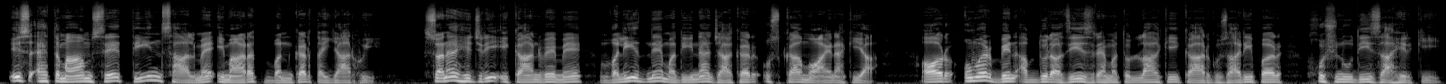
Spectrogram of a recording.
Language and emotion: Urdu, neutral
